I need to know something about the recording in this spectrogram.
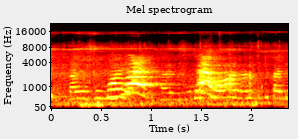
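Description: Children's high-pitched voices calling out, in two loud stretches: one from about half a second in, another near the end.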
